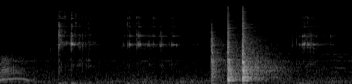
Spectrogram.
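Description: Ice cubes drop into a cocktail glass in a home kitchen, several bright clinks and rattles in short clusters, with one louder cluster near the middle, all fairly close and quiet.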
